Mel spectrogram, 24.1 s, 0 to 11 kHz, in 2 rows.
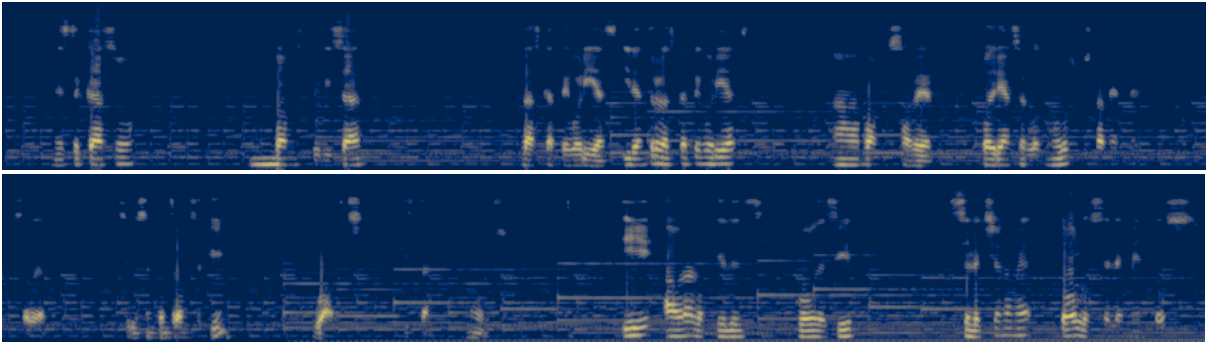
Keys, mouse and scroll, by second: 7.0 click, 21.4 click, 23.1 click.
